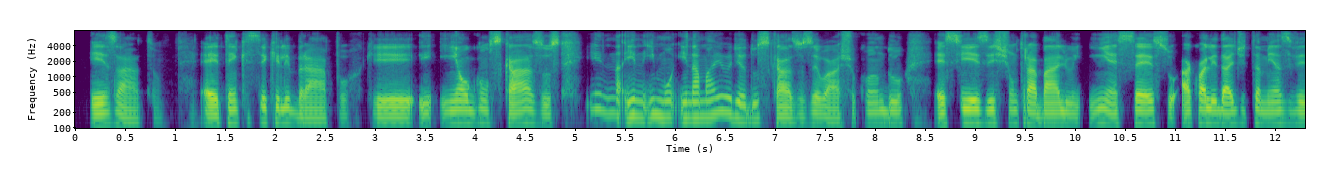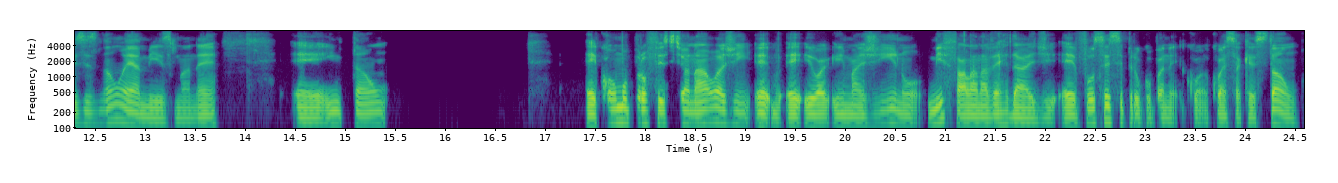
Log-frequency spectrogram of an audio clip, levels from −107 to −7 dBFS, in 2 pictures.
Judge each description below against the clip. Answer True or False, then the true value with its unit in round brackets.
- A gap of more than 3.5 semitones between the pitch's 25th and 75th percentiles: True (3.9 semitones)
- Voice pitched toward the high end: False (105 Hz)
